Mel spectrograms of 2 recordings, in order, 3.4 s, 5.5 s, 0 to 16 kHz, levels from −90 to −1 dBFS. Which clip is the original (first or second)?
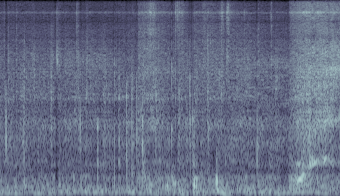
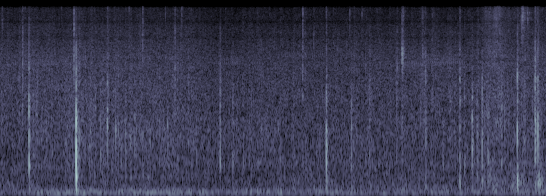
second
